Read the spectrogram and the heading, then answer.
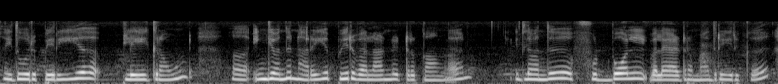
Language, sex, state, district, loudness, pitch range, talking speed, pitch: Tamil, female, Tamil Nadu, Nilgiris, -15 LUFS, 220-260 Hz, 130 wpm, 235 Hz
